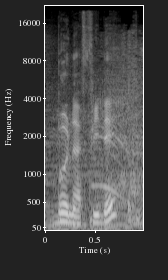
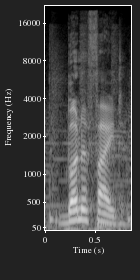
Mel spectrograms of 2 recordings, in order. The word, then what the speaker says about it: bona fide: perturbé pendant un temps, parce que j'entendais deux prononciations. Celle de la chanson d'Aladin, bona fide, et une autre plus anglaise, bona fide.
